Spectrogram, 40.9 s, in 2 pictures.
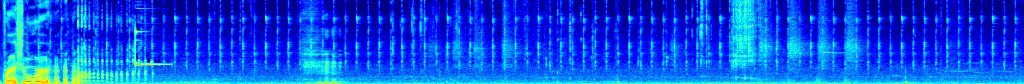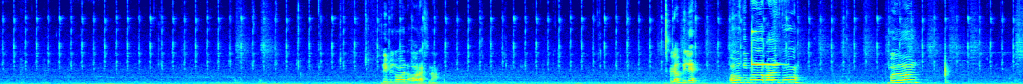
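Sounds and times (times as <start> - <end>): steady low hum: 0.0 - 18.8
clock ticking fast: 0.0 - 40.9.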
